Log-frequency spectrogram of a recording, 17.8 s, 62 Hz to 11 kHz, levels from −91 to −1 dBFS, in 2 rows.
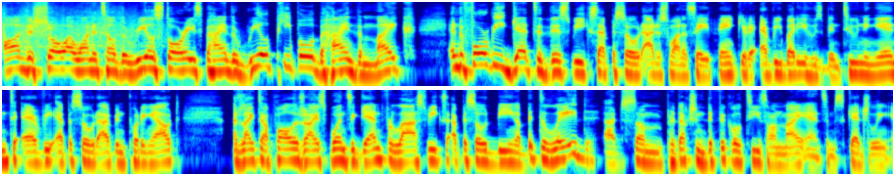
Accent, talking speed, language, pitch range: Filipino, 225 wpm, English, 120-150 Hz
